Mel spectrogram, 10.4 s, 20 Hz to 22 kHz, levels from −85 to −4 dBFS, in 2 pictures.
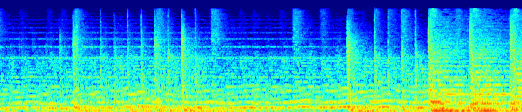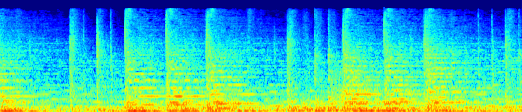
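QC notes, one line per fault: No faults found on listening, with nothing to flag at any point in the audio.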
